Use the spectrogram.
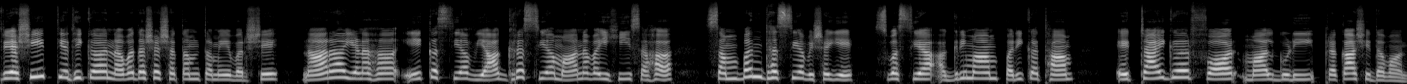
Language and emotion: Sanskrit, neutral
